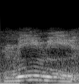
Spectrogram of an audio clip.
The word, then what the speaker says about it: Mimi: How do you pronounce Mimi? Mimi.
